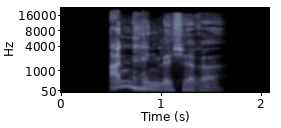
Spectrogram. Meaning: inflection of anhänglich: 1. strong/mixed nominative/accusative feminine singular comparative degree 2. strong nominative/accusative plural comparative degree
- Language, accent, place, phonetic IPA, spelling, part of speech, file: German, Germany, Berlin, [ˈanhɛŋlɪçəʁə], anhänglichere, adjective, De-anhänglichere.ogg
